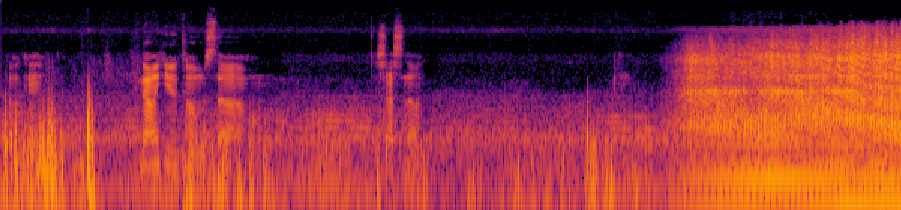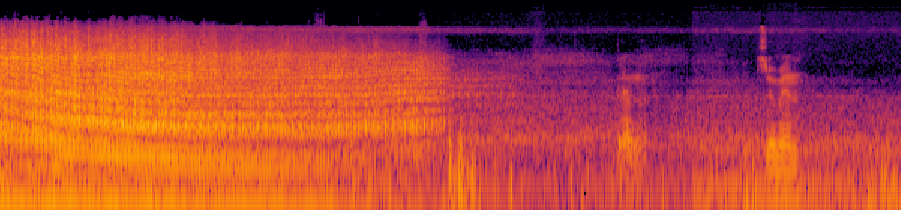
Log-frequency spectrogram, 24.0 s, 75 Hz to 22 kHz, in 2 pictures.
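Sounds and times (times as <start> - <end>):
propeller plane passing: 0.0 - 24.0.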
